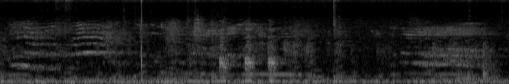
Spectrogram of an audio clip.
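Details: A goose chattering to its owner in a string of short, nasal, harmonic notes, some rising and falling, with a brief quick run of clipped notes in the middle and two sharp clicks.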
